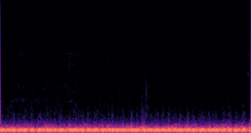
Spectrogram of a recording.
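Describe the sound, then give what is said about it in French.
A low, steady drone of a Mars helicopter's rotors, picked up by the microphone on the Perseverance rover, hums continuously at a deep pitch with a slightly fluttering texture, audibly speeding up at one point, and no voices are heard. “Ce qu'on entend là, c'est le, c'est l'hélicoptère. On l'entend accélérer là d'ailleurs à l'instant.”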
